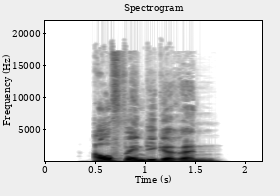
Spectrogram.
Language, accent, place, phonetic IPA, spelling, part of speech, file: German, Germany, Berlin, [ˈaʊ̯fˌvɛndɪɡəʁən], aufwändigeren, adjective, De-aufwändigeren.ogg
- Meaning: inflection of aufwändig: 1. strong genitive masculine/neuter singular comparative degree 2. weak/mixed genitive/dative all-gender singular comparative degree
